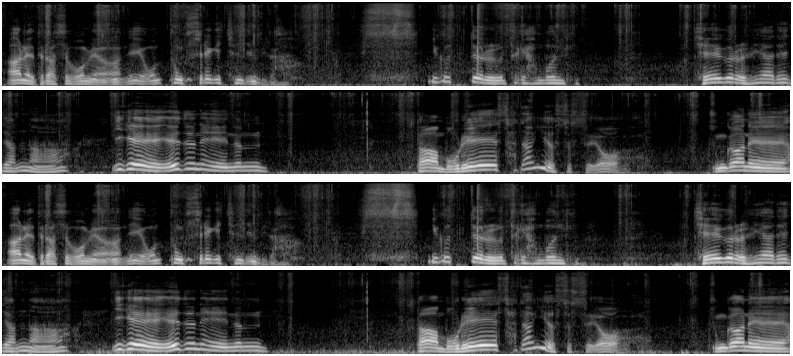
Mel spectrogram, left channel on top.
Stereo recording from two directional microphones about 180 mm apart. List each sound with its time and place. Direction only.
0.0 s speech: 15° right (ahead or behind)
1.7 s speech: 10° right (ahead or behind)
2.3 s speech: centre (ahead or behind)
2.6 s speech: 15° right (ahead or behind)
3.6 s a sound: 35° right (ahead or behind)
5.0 s speech: 15° right (ahead or behind)
6.9 s speech: 25° right (ahead or behind)
14.9 s speech: 10° right (ahead or behind)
